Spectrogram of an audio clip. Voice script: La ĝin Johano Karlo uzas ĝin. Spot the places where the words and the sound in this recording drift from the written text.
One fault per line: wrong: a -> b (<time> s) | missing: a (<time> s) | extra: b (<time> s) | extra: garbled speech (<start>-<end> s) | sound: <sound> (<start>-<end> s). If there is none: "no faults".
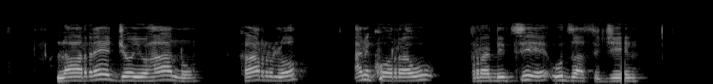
wrong: ĝin -> reĝo (0.8 s)
extra: ankoraŭ tradicie (3.6 s)
sound: dropout (6.2-6.3 s)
